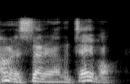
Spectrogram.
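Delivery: gruff put-on voice. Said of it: "Why does he sound like Nick Nolte?".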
